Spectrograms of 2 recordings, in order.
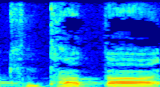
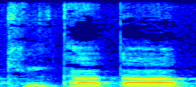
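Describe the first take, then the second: First: The syllables are joined into one word. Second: There is a break before the final syllable. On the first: The speaker calls it wrong. "ਇਉਂ ਨਹੀਂ ਉਚਾਰਨ ਕਰਨਾ" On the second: The speaker calls it right. "ਇਸ ਤਰ੍ਹਾਂ ਬੋਲਣਾ"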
